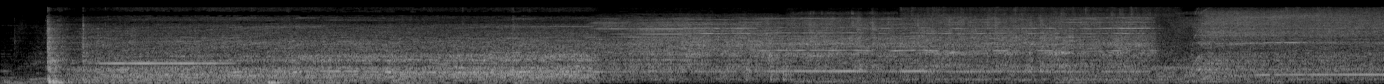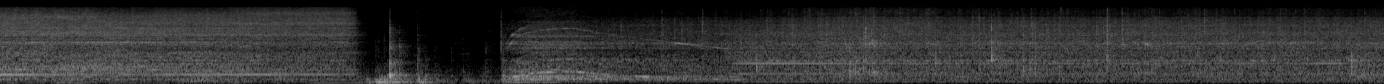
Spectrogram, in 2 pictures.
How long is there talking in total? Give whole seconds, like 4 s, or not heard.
not heard.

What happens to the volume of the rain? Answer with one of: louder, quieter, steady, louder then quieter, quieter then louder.
quieter then louder.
